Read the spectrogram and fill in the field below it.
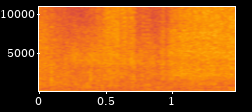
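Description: Confringo explosive spell from the Hogwarts Legacy video game, a loud, dense boom of blast noise filling the whole moment with sustained low rumble.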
